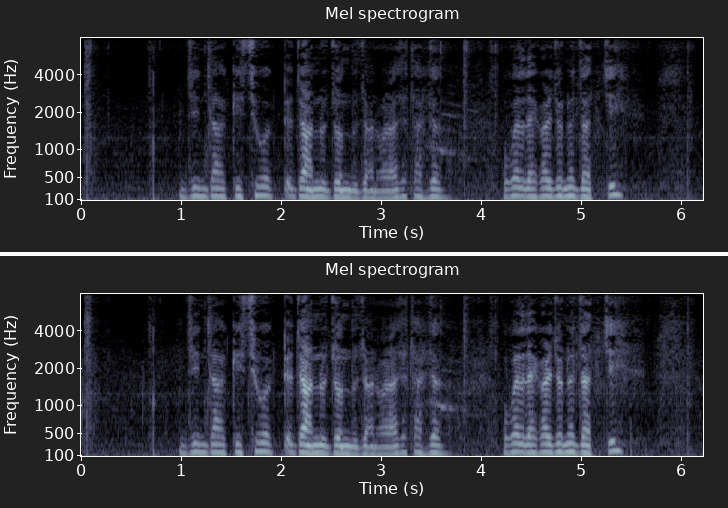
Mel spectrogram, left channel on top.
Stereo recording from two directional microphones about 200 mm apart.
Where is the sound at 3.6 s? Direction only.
20° right (ahead or behind).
